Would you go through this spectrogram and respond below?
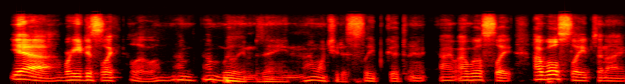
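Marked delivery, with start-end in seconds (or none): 1.2-6.2 ASMR voice like a sleep track. Imagining a bedtime sleep app, voiced as Billy Zane: Billy Zane ASMR sleep voice. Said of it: "a voice sleeping app situation where he just talks to you when you're going to sleep".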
